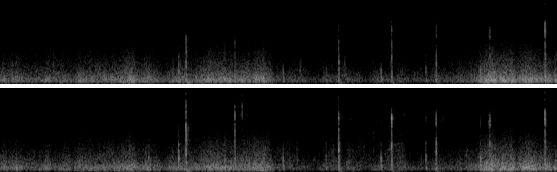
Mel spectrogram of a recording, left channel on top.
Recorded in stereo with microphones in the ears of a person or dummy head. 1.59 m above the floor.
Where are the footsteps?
75° right (ahead or behind); by 5.5 s 10° right (ahead or behind).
